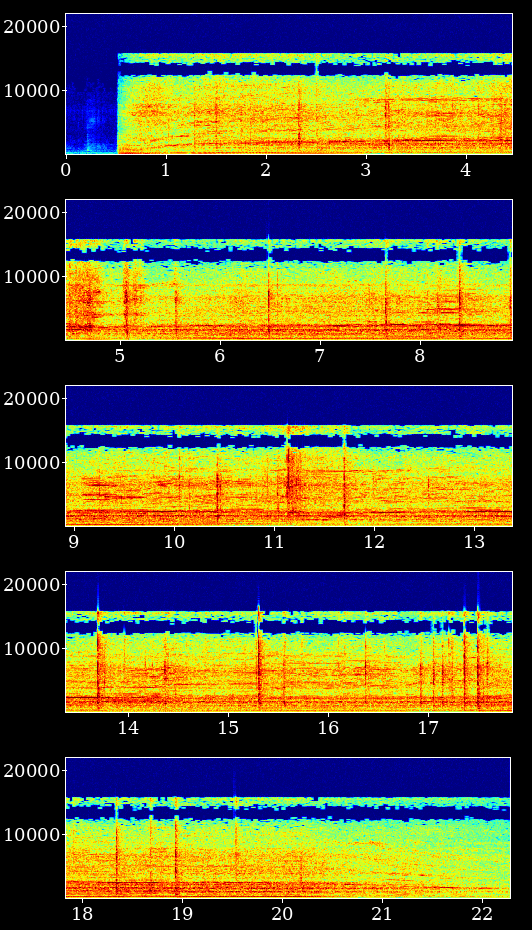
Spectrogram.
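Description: Electric juicer or blender grinding apples for green juice, a loud continuous motor whine starting abruptly and holding steady for about twenty seconds with slight pitch shifts.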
